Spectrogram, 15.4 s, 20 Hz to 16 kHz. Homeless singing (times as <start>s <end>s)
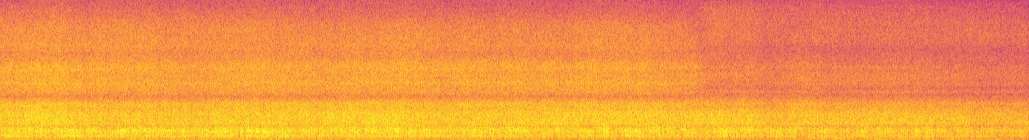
11.8s 15.1s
